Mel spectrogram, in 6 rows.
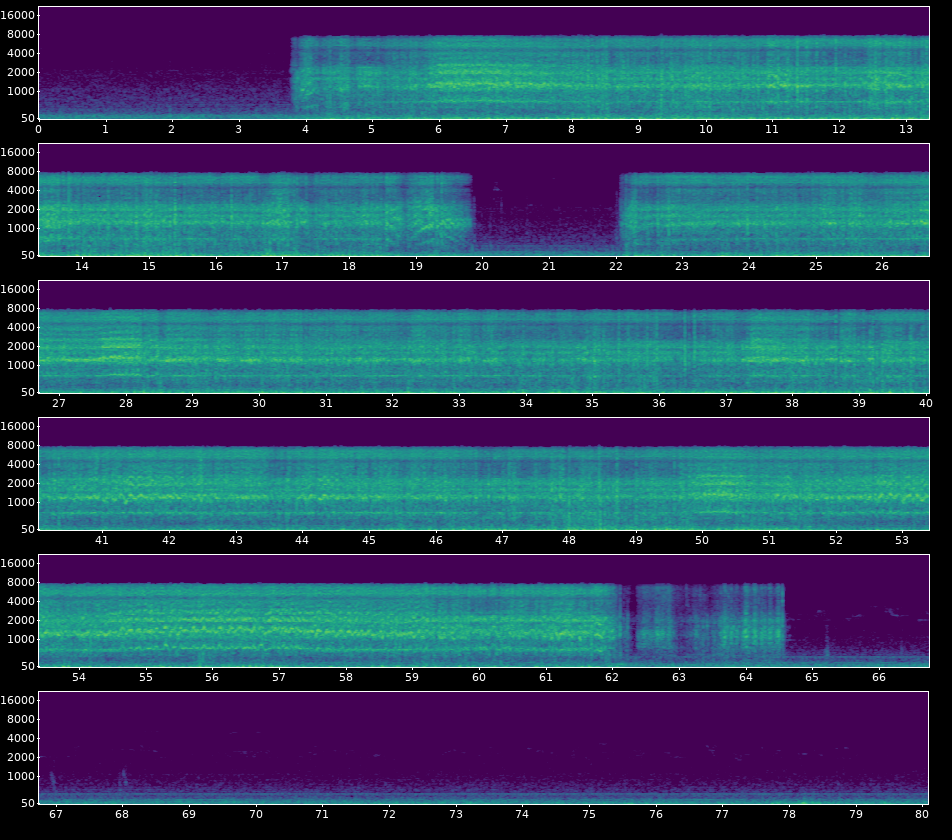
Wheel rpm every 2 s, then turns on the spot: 0, 10, 130, 160, 170, 160, 160, 160, 160, 90, 0, 110, 160, 160, 160, 160, 160, 160, 160, 160, 160, 160, 160, 160, 160, 160, 160, 170, 160, 160, 160, 40, 20, 0, 0, 0, 0, 0, 0, 0.
62-66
